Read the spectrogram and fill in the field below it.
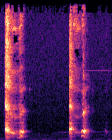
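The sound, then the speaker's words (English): A child coughs twice, each a short, harsh double burst, separated by about a second of quiet. The coughs are fairly loud, with no talking. “Yeah, I'm coughing again.”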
